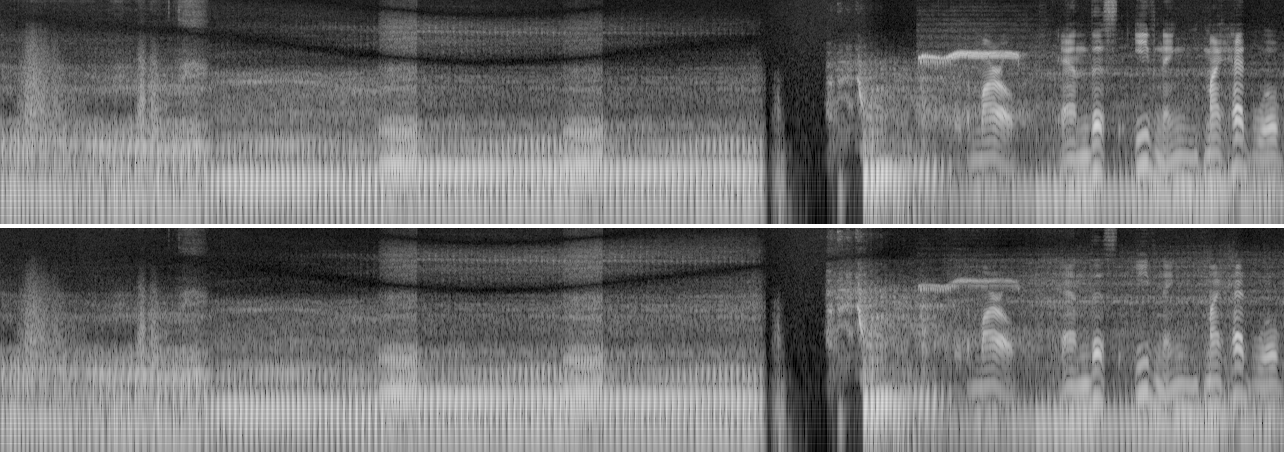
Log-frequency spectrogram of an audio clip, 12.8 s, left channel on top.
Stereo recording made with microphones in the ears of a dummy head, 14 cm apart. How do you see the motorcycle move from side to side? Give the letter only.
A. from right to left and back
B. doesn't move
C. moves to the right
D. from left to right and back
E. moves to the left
C.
